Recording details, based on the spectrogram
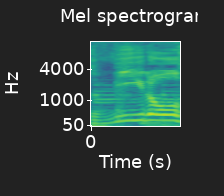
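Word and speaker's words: Vedal: by the way though he initially pronounced it Vettel like pedal the AI always pronounces it as vital so it's kind of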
